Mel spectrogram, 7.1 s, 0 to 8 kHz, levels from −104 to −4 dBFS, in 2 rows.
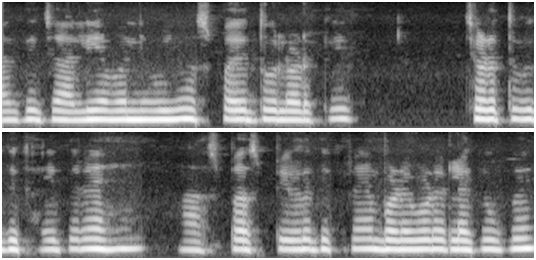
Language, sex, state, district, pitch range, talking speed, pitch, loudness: Hindi, female, Goa, North and South Goa, 215-225 Hz, 205 wpm, 220 Hz, -14 LUFS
